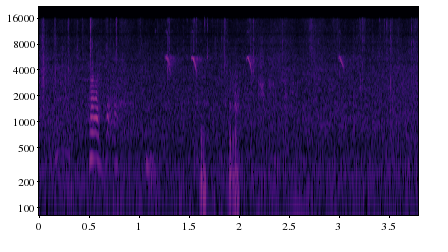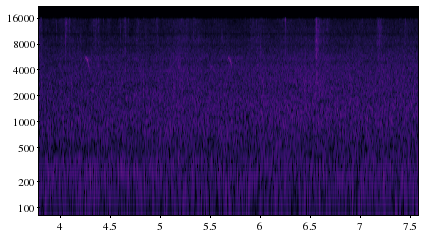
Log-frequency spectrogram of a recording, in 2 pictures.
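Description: Steady hiss of rain in a forest. A short pitched call comes about half a second in, two dull thumps follow soon after, and a scattering of brief, high, falling bird chirps runs through.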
